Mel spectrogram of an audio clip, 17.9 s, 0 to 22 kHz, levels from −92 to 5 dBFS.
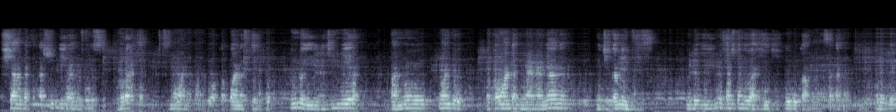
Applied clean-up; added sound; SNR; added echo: neural separator model SepFormer DNS4.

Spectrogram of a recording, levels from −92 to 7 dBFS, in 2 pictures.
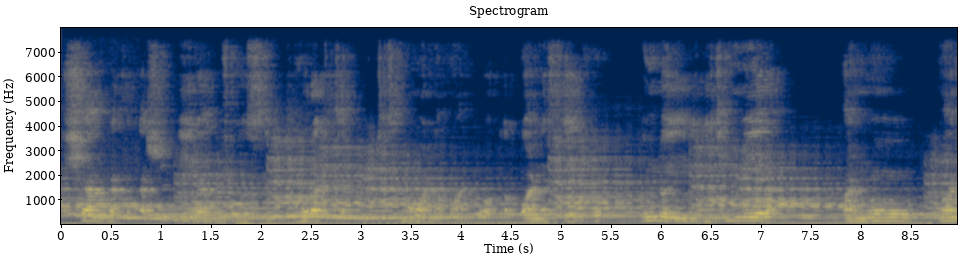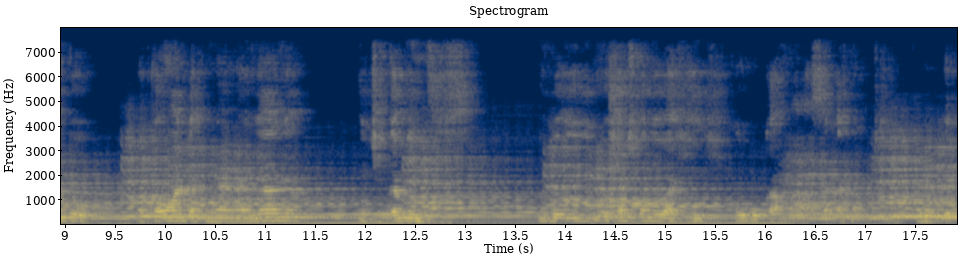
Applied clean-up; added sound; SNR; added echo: none; Piano; 2 dB; reverberation time 0.4 s.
